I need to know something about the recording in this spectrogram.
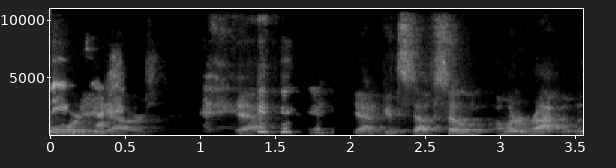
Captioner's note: laughing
